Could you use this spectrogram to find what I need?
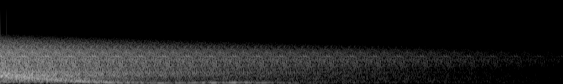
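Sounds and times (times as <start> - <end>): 
downlifter effect: 0.1 - 3.3.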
